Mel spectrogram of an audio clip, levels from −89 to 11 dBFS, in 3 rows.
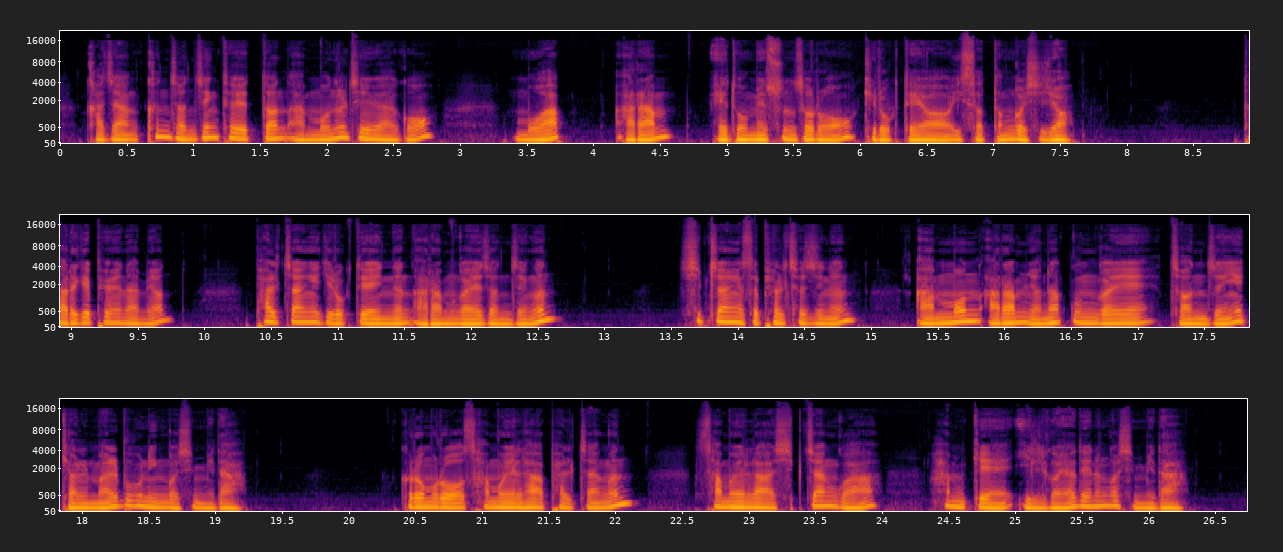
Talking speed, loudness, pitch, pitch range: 250 characters per minute, -15 LUFS, 125 Hz, 115-145 Hz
